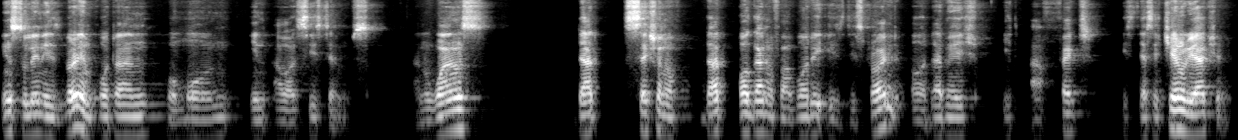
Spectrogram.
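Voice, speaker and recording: A middle-aged man with a cold and a slightly hoarse voice, teaching an informal health lesson, repeating his points and often asking "okay?". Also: lowish voice, measured pace, dark tone. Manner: repetitive, often checks in with "okay?". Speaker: health educator.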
